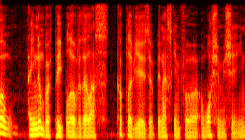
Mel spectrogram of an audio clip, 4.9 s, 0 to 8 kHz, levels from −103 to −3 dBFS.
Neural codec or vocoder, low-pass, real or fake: codec, 16 kHz, 8 kbps, FreqCodec, larger model; 7.2 kHz; fake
